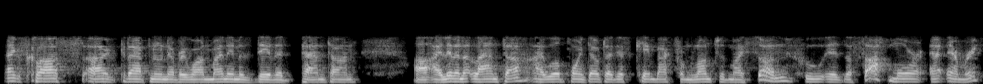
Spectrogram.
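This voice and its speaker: A Jamaican man in his forties, an adjunct professor introducing himself to prospective students with relaxed, self-deprecating humor. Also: mid-range voice, fairly quick. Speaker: adjunct professor and private equity investor. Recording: tinny phone-like audio.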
